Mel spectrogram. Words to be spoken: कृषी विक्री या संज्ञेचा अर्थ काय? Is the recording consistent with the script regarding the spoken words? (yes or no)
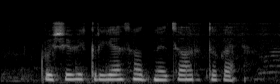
yes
